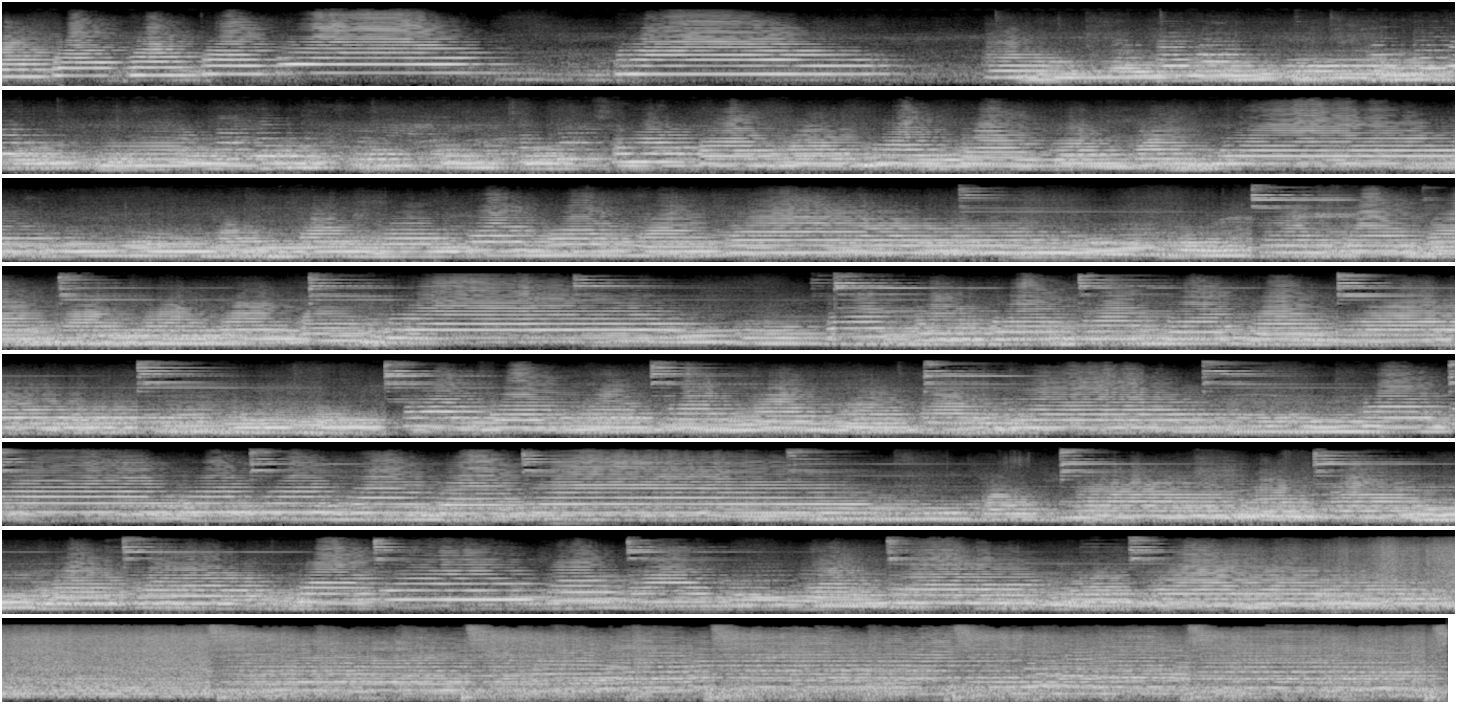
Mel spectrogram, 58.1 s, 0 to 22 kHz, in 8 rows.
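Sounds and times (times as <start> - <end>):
brass band playing: 0.0 - 58.0.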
